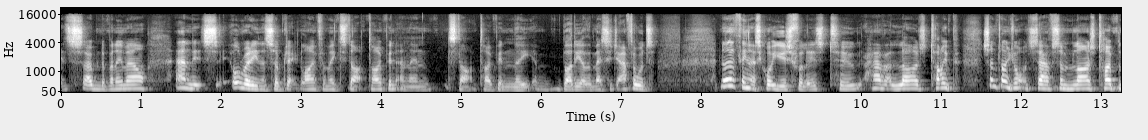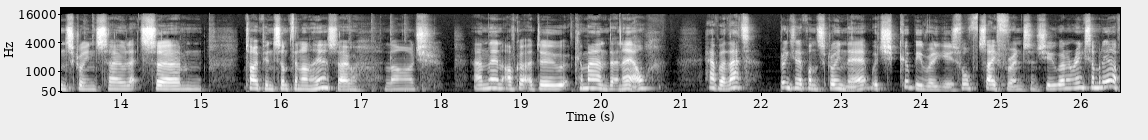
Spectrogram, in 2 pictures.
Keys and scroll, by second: 20.1 super+l, 24.6 Escape.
